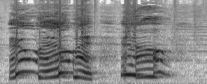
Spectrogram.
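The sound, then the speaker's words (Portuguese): A person imitates a wolf, making loud yelping and barking sounds in a quick run of several cries, then a short pause and one more drawn-out yelp. “Como seria corre negada na língua dos orcs? Ou dos lobos?”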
